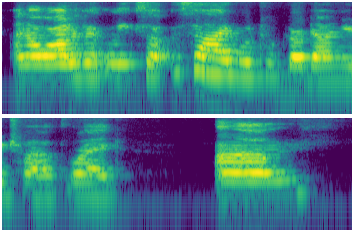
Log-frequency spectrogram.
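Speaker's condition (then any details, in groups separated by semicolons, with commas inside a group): Cerebral palsy; both hands affected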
